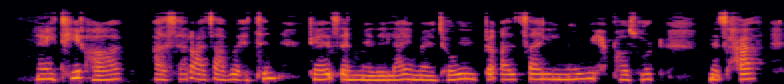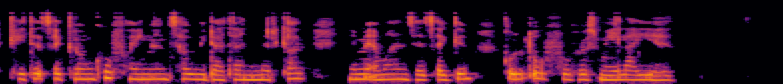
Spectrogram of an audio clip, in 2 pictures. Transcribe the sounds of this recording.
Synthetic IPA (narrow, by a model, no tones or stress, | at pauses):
najt̪ʰiʔaβ | ʔasɐɾat͡sʼaβɨʕt̪ʰɨnɡ̥ɐt͡sʼɐlmɐlɨlajmɐt̪ʰɐwib̥ɨkʼɐt͡sʼalinɐwiħpʰaswoɾd̪mɨt͡sʼħafkʰɐjt̪ʰɐt͡sʼɐɡɐmkʰufajnansawid̪at̪ʰanɨmɨɾkʰɐβnɨmɨʔmanzɐt͡sʼɐɡɨmkʼɨlt̪ʼufuħusmelajːɪɦɨβ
